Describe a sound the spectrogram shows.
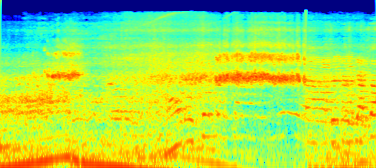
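A car engine revs up and down close by.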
